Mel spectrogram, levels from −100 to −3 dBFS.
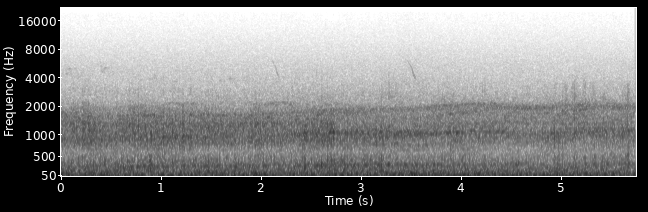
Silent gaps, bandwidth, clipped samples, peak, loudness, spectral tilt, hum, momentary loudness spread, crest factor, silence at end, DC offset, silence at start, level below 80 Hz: none; 7 kHz; under 0.1%; -14 dBFS; -30 LUFS; -8.5 dB/octave; none; 3 LU; 14 dB; 0 s; under 0.1%; 0 s; -32 dBFS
